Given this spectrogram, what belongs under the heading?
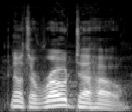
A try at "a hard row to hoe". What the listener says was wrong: They're saying row, not road. You're saying road. You're saying it's a row.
